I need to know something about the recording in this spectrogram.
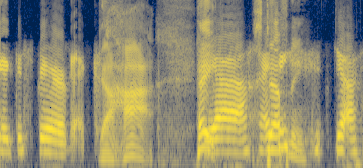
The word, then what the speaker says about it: Garsparovic: It's Stephanie Garsparovic. How'd I do, Stephanie? That was pretty good. All right. It wasn't too bad. We've heard worse. How do you say it? We say it, Garsparovic.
